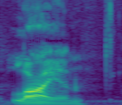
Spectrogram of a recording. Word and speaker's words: Lyon: This is Dave Lyon, pronounced Lyon. – L-Y-O-N? – Pronounced L-I-O-N.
